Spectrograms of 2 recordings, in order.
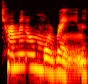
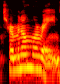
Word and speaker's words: terminal moraine: a couple years ago i had a student pronounce this that is not how you say it terminal moraine terminal moraine so moraines are deposits by glaciers and here's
